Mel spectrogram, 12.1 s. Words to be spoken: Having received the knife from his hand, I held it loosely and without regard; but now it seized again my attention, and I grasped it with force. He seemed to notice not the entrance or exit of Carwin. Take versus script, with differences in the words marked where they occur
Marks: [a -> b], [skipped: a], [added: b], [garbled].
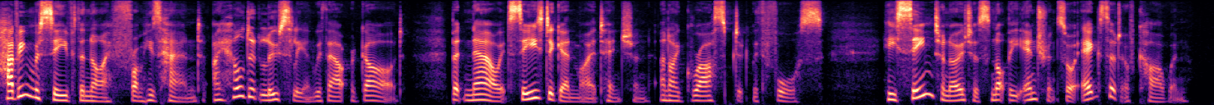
Having received the knife from his hand, I held it loosely and without regard; but now it seized again my attention, and I grasped it with force. He seemed to notice not the entrance or exit of Carwin.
